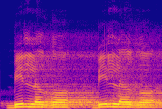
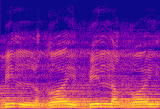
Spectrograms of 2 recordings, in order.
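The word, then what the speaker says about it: بِالْغَيْبِ: Seperti menambah huruf. Bilgha. Nah, itu tidak boleh. Bilgha yu'minuna bil ghaib. Nah, itu tidak boleh. Itu namanya tawallud ya. Bagaimana bacanya? Ya biasa saja. Bil ghaib, enggak usah ditambah dengan bil ghaib itu salah.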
